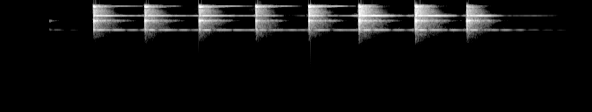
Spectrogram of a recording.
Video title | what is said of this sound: Pure Silver Sound Test | it's a longer ring, but it also has a deeper tone to it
